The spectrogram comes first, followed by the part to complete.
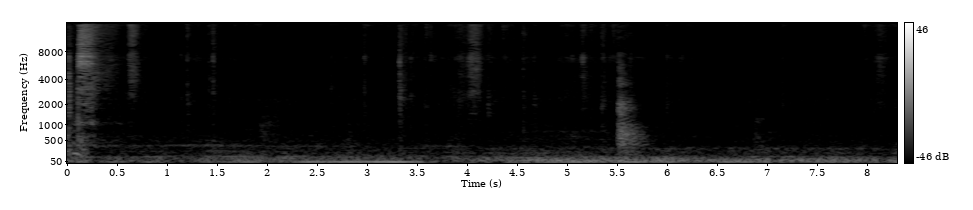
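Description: Near silence: room tone with a faint low hum and a few soft ticks, and one brief soft sound about five and a half seconds in.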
